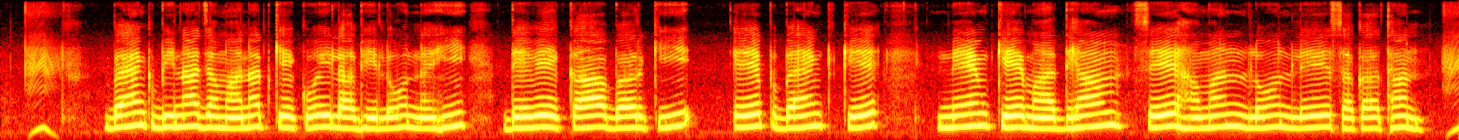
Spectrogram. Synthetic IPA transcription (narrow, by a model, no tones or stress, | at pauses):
bɛ̃ːŋkbɪnad͡ʒəmaːnət̪kekoːilaːbʱiloːnːəɦĩ | d̪eːwekabəɾki | epbɛ̃ːŋkːe | neːmkemaːd̪ʱjəmseɦəmənloːnlesəkət̪ʰɦən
